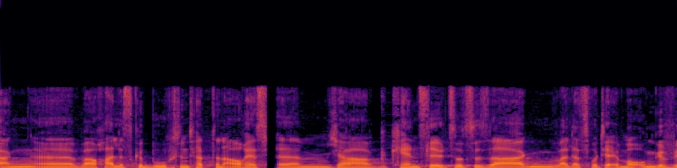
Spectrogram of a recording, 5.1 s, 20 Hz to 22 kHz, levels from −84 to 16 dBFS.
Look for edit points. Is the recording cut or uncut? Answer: cut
